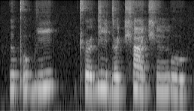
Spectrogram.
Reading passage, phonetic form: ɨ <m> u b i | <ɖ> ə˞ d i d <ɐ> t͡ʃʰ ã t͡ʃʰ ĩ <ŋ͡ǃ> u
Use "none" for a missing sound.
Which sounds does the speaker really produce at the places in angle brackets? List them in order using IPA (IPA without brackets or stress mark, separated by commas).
pʼ, ʈʰ, ə˞, ŋ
